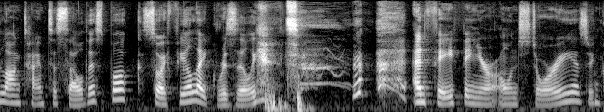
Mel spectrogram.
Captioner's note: laughs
